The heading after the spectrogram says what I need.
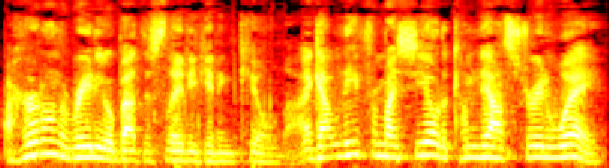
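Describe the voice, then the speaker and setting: An actor playing a brash, defensive young 1940s sailor under questioning in a video game, talking in blunt slang. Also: male voice, fairly high pitch, animated, rapid-fire, fairly bright tone, slight background noise. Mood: pleading, defensive. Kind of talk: video game cutscene acting.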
